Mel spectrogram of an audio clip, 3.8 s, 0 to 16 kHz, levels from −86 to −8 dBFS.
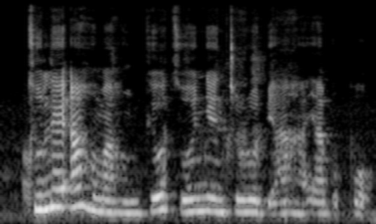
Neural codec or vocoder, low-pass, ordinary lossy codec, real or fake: none; 14.4 kHz; none; real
